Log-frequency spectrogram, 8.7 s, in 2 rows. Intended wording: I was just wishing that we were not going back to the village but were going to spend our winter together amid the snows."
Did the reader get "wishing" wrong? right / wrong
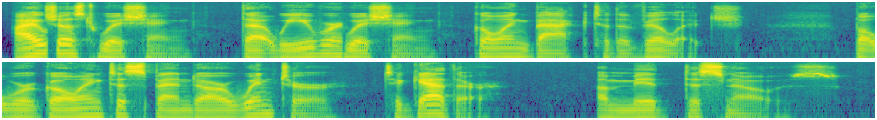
right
